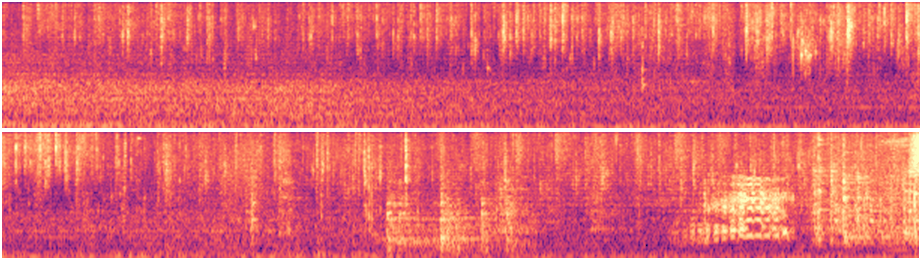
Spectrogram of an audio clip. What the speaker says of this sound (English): I'm meowing.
